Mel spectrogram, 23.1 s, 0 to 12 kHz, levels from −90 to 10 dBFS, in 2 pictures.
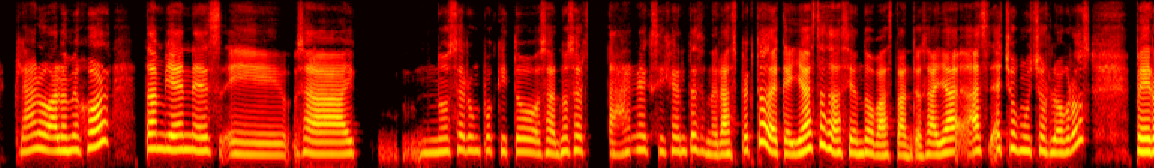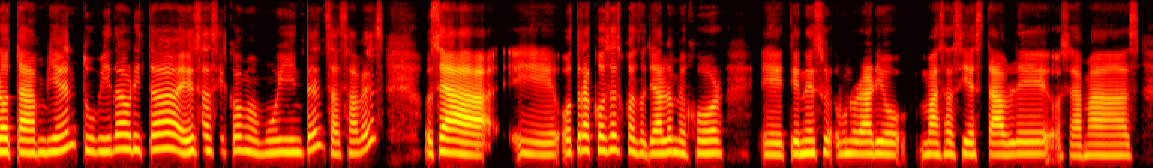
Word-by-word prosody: Claro, 270 +3 -1
a 250 - +4
lo 250 - +2
mejor 305 +6 +3 0.4
también 275 -1 +3
es 250 -2 -1
eh, 190 -2 -5
o - - -14
sea, 200 -2 +3 0.3
mm, 220 -1 -12
no 235 +1 -4
ser 265 +1 -5
un 250 -1 -5
poquito 240 -2 -6
o 210 - -4
sea, 215 -1 -3
no 240 +4 -4
ser 255 -1 -5 0.2
tan 215 +5 -8
exigentes 250 0 -5
en 215 -3 -7
el 190 +1 -1
aspecto 255 - 0
de 230 - +5
que 205 -2 -1
ya 235 +6 +6
estás 315 +3 0
haciendo 220 -2 0
bastante. 180 -1 -1
O - - -5
sea, 195 0 +1
ya 225 +3 +5
has 245 +1 -1
hecho 280 0 -2
muchos 250 -2 -3
logros, 235 - -1 0.4
pero 240 -1 +6
también 230 +8 +1
tu 250 -4 -4
vida 245 +4 0
ahorita 275 0 +2
es 235 +4 0
así 245 -2 -4
como 245 -2 -3
muy 220 +2 -2
intensa, 230 0 -3
¿sabes? 235 - -4 0.4
O - - -2
sea, 210 -6 +9 0.3
eh, 195 -3 -4
otra 265 +4 0
cosa 260 +1 0
es 265 - -7
cuando 235 -4 -3
ya 210 +1 0
a - - +3
lo 230 +2 +1
mejor, 215 0 -1 0.4
eh, 195 0 -4
tienes 215 +2 -1
un 210 -1 -4
horario 205 -1 0
más 195 0 -2
así 200 0 -3
estable, 195 +1 -1
o - - -11
sea, 175 0 -5
más 180 -1 -1
225 Hz, 175 wpm, -21 LUFS, 205-255 Hz, 0.4 s, sea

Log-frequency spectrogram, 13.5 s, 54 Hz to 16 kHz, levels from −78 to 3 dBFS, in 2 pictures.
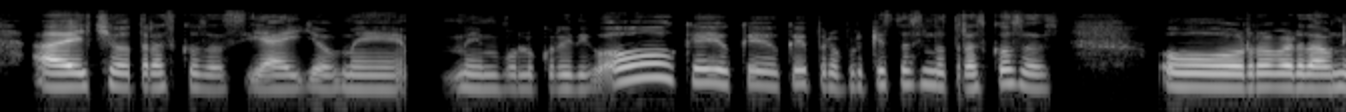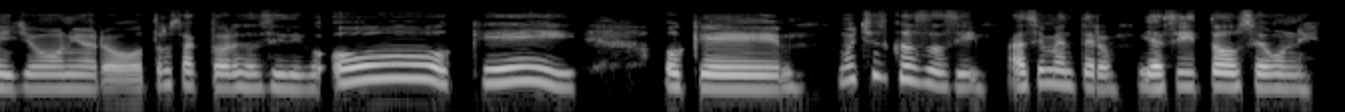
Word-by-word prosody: ha 195 -1 +9
hecho 200 +1 +2
otras 195 0 -4
cosas, 180 -2 -9
y - - -7
ahí 180 0 +1
yo 180 - -5
me 180 -1 -6 0.2
me 190 0 -7
involucro 180 0 -8
y 185 - -5
digo: 180 - -7
"Oh, 305 +5 +4
okey, 245 -4 0
okey, 220 -1 -4
okey, 230 +3 -5
pero, 195 -2 -8
¿por 200 +2 -13
qué - - -4
está 225 - -7
haciendo 225 -1 -5
otras 185 0 -3
cosas?", 195 -6 -4 0.4
o 195 -1 +5
Robert 195 0 +3
Downey 185 0 +3
Junior, 185 -1 -3
o 95 0 0
otros 220 - -6
actores 190 -2 -1
así 190 0 -5
digo: 180 0 -6
"Oh 295 +3 +3
okey, 245 -3 0 0.4
okey", 180 -2 +3 0.3
muchas 295 +5 -5
cosas 240 -9 -1
y 190 - -2
así, 185 - -19
así 220 - +1
me 235 - -1
entero, 195 -5 -2
y 190 - -1
así 205 +2 +2
todo 200 +1 +3
se 190 -2 +1
une. 185 -1 -4
195 Hz, 210 wpm, -27 LUFS, 185-225 Hz, 0.4 s, ha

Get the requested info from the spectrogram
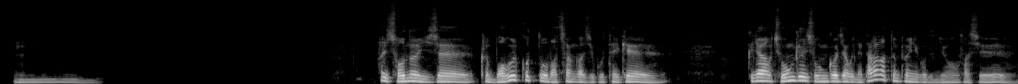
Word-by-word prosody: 음. 110 -3 -14 2.7
사실 165 -5 -1
저는 145 0 +4
이제 120 -1 0
그 140 - -4
먹을 125 - +3
것도 180 -8 0
마찬가지고 115 -1 -4
되게 115 -2 -1 0.9
그냥 155 0 +4
좋은 150 +5 +2
게 180 -1 +5
좋은 135 -4 -1
거지 140 0 +4
하고 125 - 0
그냥 115 0 -6
따라갔던 210 - 0
편이거든요, 105 -6 -6
사실. 105 -2 -7
120 Hz, 255 characters per minute, -21 LUFS, 110-145 Hz, 2.7 s, 게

